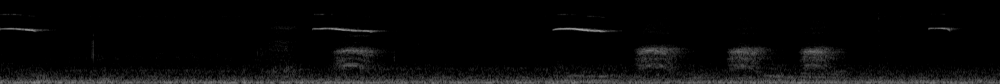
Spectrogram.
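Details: Oriental magpie-robin singing in Sri Lanka, sharp high whistles that dip in pitch, repeated every few seconds, while crows caw several times in the background.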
